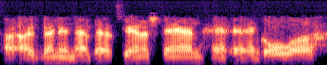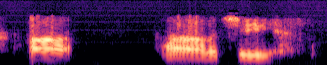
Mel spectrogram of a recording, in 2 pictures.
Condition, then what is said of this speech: Stuttering. I don't know what kind of work I can do anymore, given I have one useless leg, stutter like a damn fool.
